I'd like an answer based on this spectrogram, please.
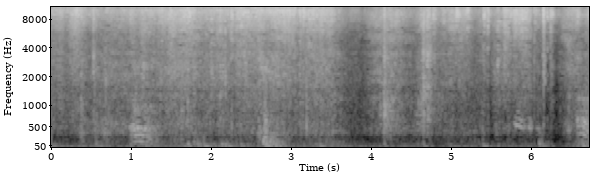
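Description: Scuffle noise on a police body camera: clothing brushing and rubbing against the microphone as officers struggle with a resisting man, with a few short bits of voice.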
